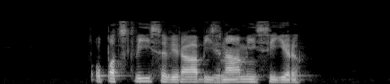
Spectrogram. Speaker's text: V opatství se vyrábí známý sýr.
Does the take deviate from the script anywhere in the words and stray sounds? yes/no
no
